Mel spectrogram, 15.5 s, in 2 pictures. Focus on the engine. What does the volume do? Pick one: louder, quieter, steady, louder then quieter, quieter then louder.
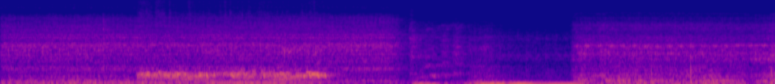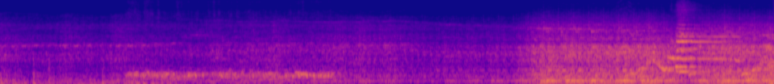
louder.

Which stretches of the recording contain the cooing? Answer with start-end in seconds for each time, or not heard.
1.4-3.4, 9.0-11.2.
